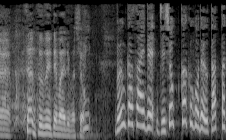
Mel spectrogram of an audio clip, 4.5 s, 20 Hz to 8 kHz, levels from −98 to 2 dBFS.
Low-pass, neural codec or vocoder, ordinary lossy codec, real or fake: 7.2 kHz; codec, 16 kHz, 16 kbps, FreqCodec, smaller model; MP3, 32 kbps; fake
